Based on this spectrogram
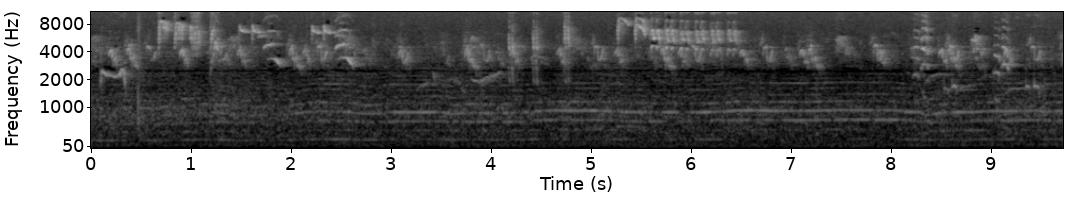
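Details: Song thrush singing, a dense run of sharp, varied chirps and whistled notes delivered in quick bursts with brief pauses, some high clipped phrases, over a faint steady low hum.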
